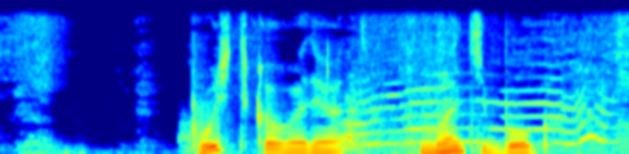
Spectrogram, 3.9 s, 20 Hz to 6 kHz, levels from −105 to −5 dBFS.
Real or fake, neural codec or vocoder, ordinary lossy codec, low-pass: real; none; none; 5.4 kHz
